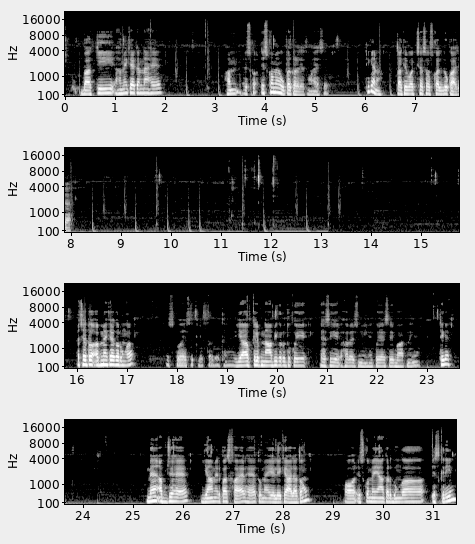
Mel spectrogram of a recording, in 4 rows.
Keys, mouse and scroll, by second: 1.4 click, 4.3-9.9 drag, 11.9 ctrl+=, 15.5 click, 18.5 alt+click, 25.9-31.4 drag.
